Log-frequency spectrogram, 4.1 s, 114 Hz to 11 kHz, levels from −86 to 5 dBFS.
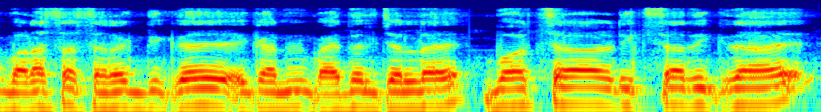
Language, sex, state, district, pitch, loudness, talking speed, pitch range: Hindi, male, Uttar Pradesh, Hamirpur, 145 Hz, -11 LUFS, 260 wpm, 135-150 Hz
